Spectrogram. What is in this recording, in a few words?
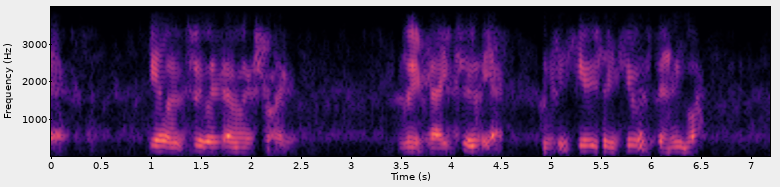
decoded speech, parrot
